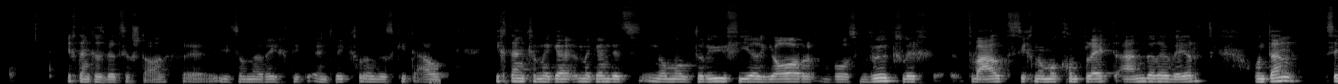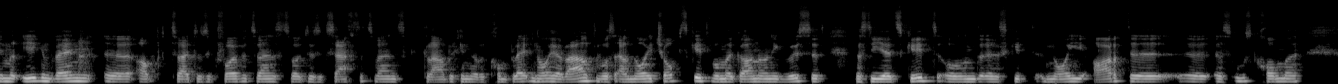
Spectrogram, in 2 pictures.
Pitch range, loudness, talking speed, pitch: 125-140 Hz, -29 LUFS, 175 wpm, 130 Hz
